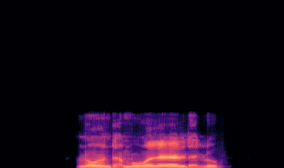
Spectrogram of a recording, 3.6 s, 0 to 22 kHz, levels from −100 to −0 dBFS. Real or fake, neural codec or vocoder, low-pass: fake; codec, 16 kHz, 2 kbps, X-Codec, HuBERT features, trained on LibriSpeech; 7.2 kHz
